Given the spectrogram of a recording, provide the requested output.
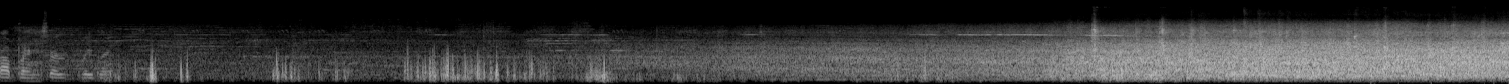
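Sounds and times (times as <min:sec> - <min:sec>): commuter train passing: 0:00.0 - 0:15.0
wheels clicking over rail joints: 0:09.8 - 0:15.0.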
